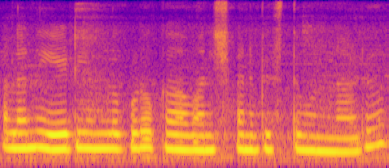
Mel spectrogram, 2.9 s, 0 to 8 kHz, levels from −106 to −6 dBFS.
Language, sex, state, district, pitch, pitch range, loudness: Telugu, female, Telangana, Karimnagar, 235 Hz, 225-245 Hz, -13 LUFS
